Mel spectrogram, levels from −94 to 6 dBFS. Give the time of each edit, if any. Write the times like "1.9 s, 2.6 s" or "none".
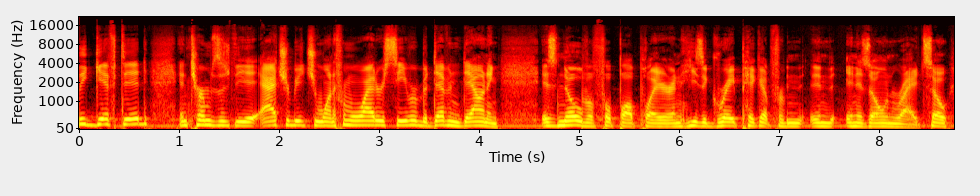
1.5 s, 2.6 s, 5.0 s, 7.1 s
